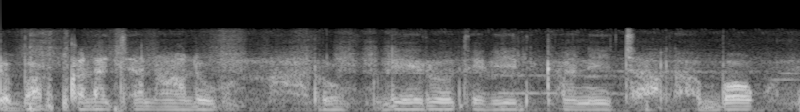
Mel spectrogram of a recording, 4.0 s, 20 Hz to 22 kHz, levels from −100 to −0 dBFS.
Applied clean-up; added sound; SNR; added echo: none; none; none; none.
